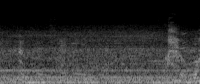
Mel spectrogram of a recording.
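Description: Steady low mechanical hum with a faint steady whine from the Slingshot ride's machinery, with no distinct knocks or rhythm.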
